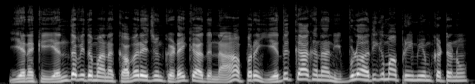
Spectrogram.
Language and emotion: Tamil, angry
